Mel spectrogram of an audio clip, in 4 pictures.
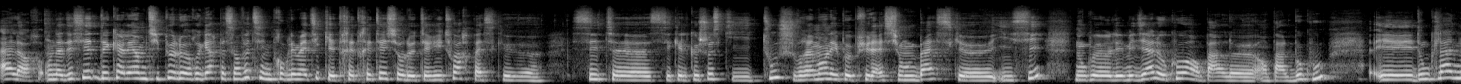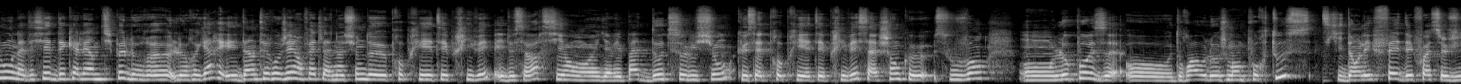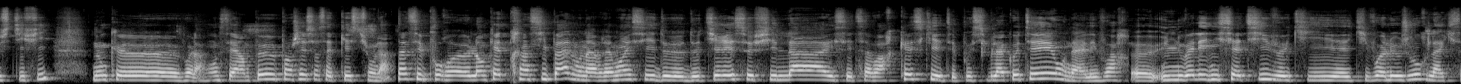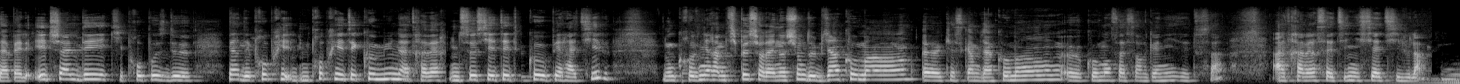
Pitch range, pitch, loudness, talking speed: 195-240 Hz, 215 Hz, -15 LUFS, 205 wpm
